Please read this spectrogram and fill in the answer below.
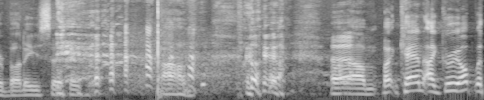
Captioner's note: laughter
